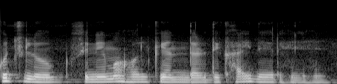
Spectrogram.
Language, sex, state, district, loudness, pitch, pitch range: Hindi, male, Uttar Pradesh, Lucknow, -17 LUFS, 110 Hz, 110-120 Hz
